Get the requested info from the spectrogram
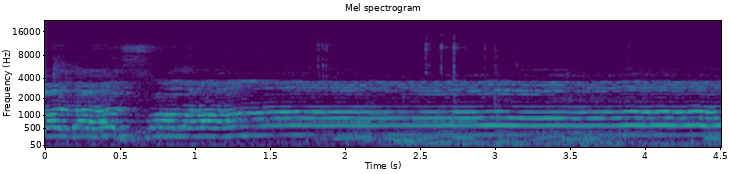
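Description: A man's voice chanting in a mosque: a few shifting melodic notes, then one long note held steadily for the rest.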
